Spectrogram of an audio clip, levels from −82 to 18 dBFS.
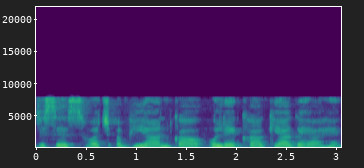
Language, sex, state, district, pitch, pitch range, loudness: Hindi, female, Tripura, West Tripura, 200 Hz, 195-220 Hz, -17 LUFS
